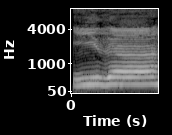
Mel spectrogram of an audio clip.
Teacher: tekanan hamzah jelas, kemudian zal lembut sekali 2 harakat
